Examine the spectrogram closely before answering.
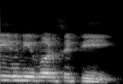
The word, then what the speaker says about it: यूनिवर्सिटी: जगह पर लिख लीजिए यूनिवर्स इनका स्टार्टिंग साउंड जो है वो वाई ओ यू है यानी कि स्टार्टिंग लेटर इसका क्या है? वाई है। तो कसोनेंट साउंड से स्टार्ट हो रहा है। क्योंकि वाई इज नॉट a vowel. So वाई से स्टार्ट हो रहा है। कंसोनेंट साउंड से स्टार्ट हो रहा है। इसलिए इनके आगे ए लगेगा। ए यूनिवर्सिटी ए यूनिकॉर्न ए यूनिसाइकिल ना कि एन।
